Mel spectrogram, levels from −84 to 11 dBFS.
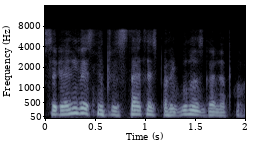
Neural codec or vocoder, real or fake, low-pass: codec, 16 kHz, 2 kbps, FreqCodec, smaller model; fake; 7.2 kHz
